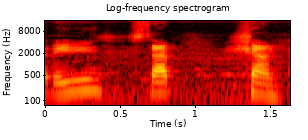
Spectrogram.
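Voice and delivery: Reception said slowly, syllable by syllable; slow syllable count. Shown as a demonstration. Teacher counting syllables aloud, slow and deliberate. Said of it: "three हैं".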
